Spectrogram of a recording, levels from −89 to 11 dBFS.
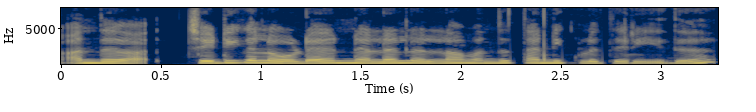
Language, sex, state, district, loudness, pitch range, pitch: Tamil, female, Tamil Nadu, Nilgiris, -14 LUFS, 215-240 Hz, 230 Hz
